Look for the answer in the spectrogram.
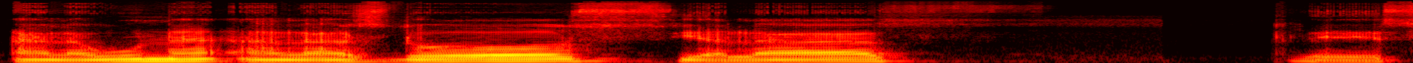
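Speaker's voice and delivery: drawn-out slow count; slow countdown. Real, not acted. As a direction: stretch the count like a game. Cuenta lenta para buscar. (cuenta lenta y alargada)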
